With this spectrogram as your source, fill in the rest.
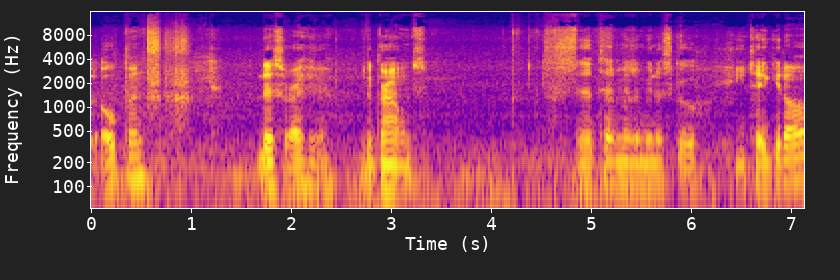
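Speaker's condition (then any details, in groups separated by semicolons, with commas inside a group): No condition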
